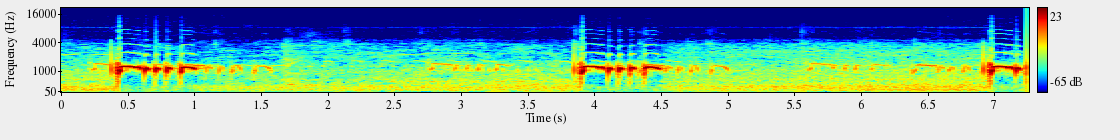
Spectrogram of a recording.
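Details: Zebra dove, recorded to provoke other doves to sing, delivers three loud phrases of rapid stuttered cooing notes, each closing with a held coo, roughly every three seconds. Quieter doves call in the gaps.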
